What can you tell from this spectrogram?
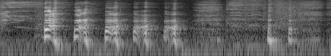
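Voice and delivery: long, high wheezing laugh; helpless real laughter. Real, not acted. Streamer remembers that kid with that goat, laughing helplessly. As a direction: laugh until the words give out.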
